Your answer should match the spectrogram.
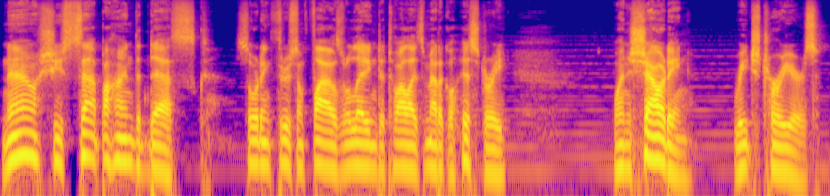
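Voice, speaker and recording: A man's voice: fairly low pitch, normal speed, a bit bright, no room sound, faint music behind. A man reading fan fiction aloud as a scripted story narration.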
